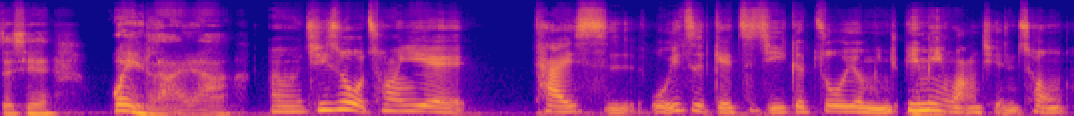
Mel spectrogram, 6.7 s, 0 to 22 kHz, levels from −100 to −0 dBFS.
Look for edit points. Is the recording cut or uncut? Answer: cut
